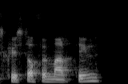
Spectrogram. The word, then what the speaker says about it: Kristoffer Martin: I said it again in French, obviously. As you're going to hear, I do it in the interview as well, after directly asking how he pronounced it. But it's Kristoffer Martin, and he's actually brother of Kim Martin, the former Swedish goalie that got away with an Olympic silver from Torino.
